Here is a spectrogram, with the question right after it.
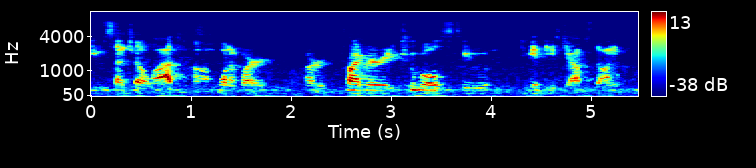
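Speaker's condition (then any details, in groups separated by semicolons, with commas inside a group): No condition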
